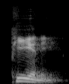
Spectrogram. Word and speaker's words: Peony: Peony. Oh, like the flower? Like peonies? Yes.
